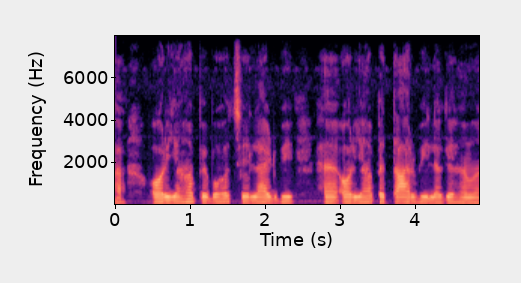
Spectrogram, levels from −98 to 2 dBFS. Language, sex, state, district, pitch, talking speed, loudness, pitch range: Hindi, male, Jharkhand, Ranchi, 125 Hz, 200 wpm, -19 LUFS, 125-130 Hz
